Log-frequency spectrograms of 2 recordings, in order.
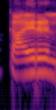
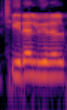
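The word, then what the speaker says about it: chiral: अगर compound कायरल है। क्या है? कायरल। अगर कंपाउंड कैसा है? कायर। अब इसको लोग अलग-अलग प्रोनाउंस करते हैं। चिरलविरल प्रोनाउंस करते हैं। ठीक है? इसका एक्चुअल प्रोनाउंसिएशन क्या है? कायरल।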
